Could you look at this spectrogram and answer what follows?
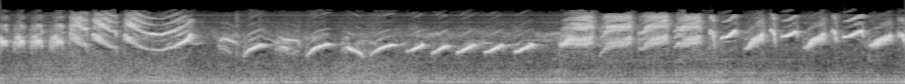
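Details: Chinese hwamei singing energetically (gacor), its song compared to cucak Papua or cucak mas; sweeping downslurred whistles, a series of repeated up-swinging notes, then dense bursts of rapid whistled phrases.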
